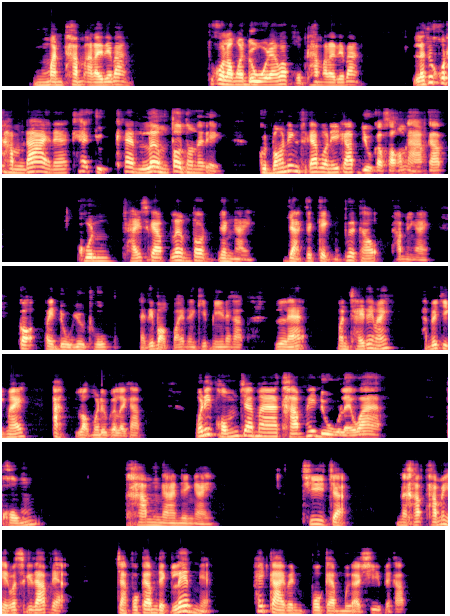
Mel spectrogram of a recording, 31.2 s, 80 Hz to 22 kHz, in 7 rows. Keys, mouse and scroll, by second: 19.0 click, 20.2 click, 20.9-21.2 scroll down 2, 21.2 middle click, 22.6 click, 23.6 click, 25.8 click, 26.6 click, 29.6 click.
